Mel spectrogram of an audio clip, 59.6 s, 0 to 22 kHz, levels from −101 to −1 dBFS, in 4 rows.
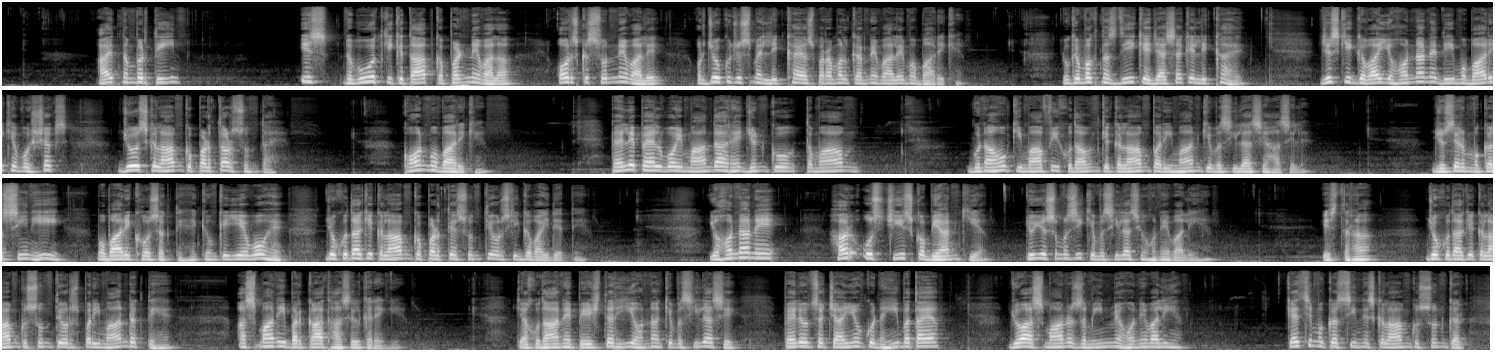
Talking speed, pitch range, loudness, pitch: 170 wpm, 140-185 Hz, -20 LUFS, 165 Hz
